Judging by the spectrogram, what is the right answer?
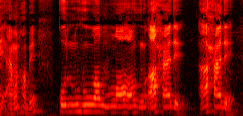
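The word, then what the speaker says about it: أحد: আরেকটা জিনিস খেয়াল করার ব্যাপার আছে এখানে, আহাদ, হ্যাঁ, হা, এটা কিন্তু হা না। আমরা অনেকে হতে পারে যে আহাদ বলি, এটা উচ্চারণটা এমন না, এটা হবে আহাদ, হা। একটা হচ্ছে নর্মাল হা, হ, আর একটা হচ্ছে হা। সেই হাটা ঠিক এই জায়গা থেকে উচ্চারণ হয়, হা, হা, হা, খুবই ডিপলি উচ্চারণ হয়।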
